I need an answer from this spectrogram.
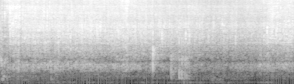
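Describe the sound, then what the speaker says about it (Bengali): Chopped onion fries with whole cumin seeds in hot oil, making a loud, continuous close sizzle with a few faint utensil taps partway through. "এবারে আমি কেটে রাখা পেঁয়াজ দিয়ে দেবো।"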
